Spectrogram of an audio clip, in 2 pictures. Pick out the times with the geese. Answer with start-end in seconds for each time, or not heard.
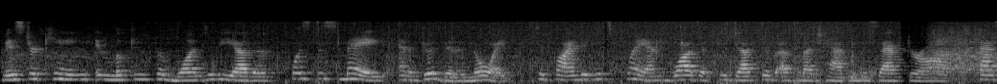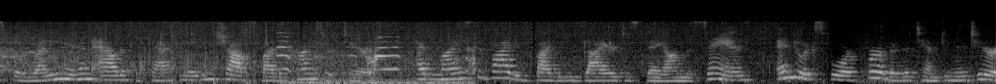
12.7-14.8.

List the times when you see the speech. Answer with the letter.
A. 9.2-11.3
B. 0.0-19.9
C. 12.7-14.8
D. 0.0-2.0
B.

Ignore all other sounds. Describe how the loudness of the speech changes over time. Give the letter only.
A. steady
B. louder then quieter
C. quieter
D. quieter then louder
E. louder
A.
